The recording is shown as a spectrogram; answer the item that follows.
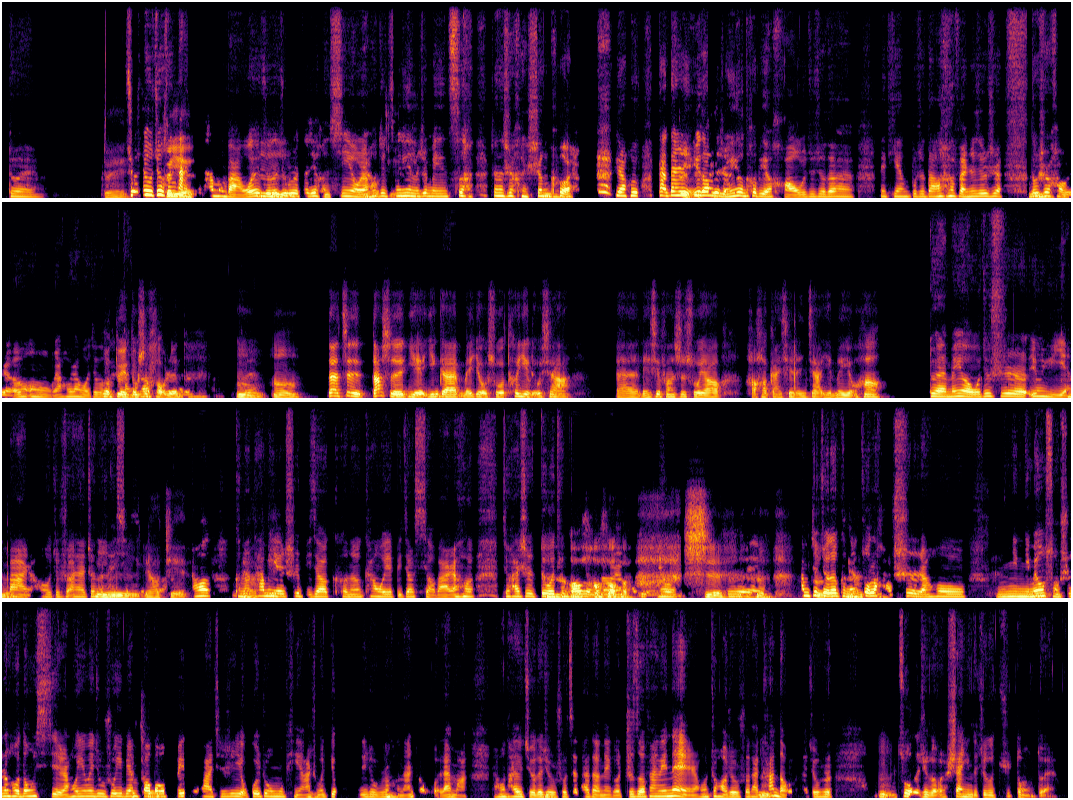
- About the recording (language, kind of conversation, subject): Chinese, podcast, 你在路上有没有遇到过有人帮了你一个大忙？
- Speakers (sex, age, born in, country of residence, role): female, 30-34, China, United States, guest; female, 50-54, China, United States, host
- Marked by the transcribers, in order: tapping; laughing while speaking: "次"; chuckle; chuckle; teeth sucking; unintelligible speech; other background noise; laughing while speaking: "后"; laughing while speaking: "好 好 好，是"; chuckle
